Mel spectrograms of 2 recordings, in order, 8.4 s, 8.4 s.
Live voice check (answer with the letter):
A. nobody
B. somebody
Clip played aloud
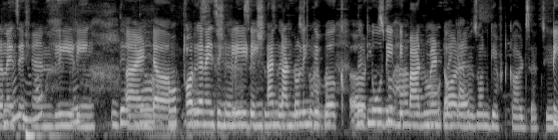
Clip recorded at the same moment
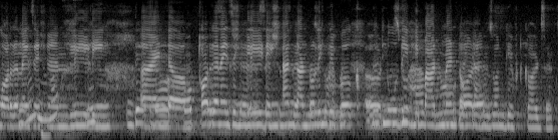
A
